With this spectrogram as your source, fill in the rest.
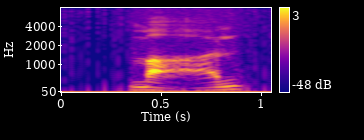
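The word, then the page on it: man: tone 3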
